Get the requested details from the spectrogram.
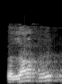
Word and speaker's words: beloved: Beloved, beloved, beloved, la sílaba remarcada es love. Entonces, es la L ahí que cuenta.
